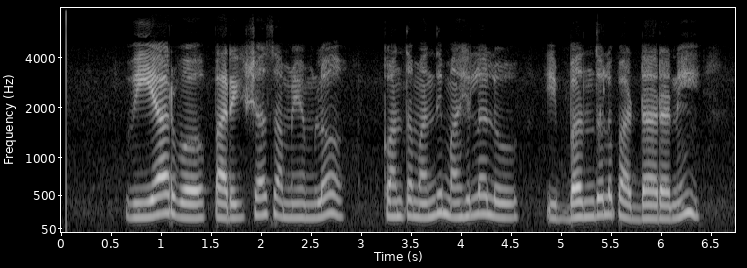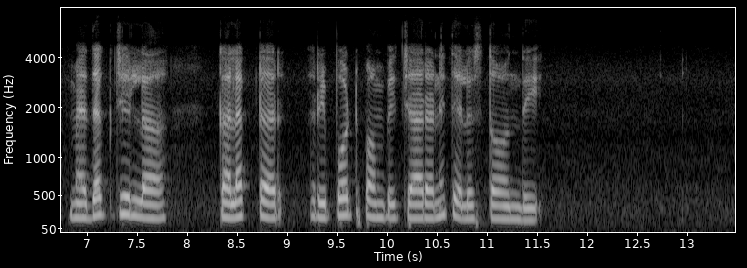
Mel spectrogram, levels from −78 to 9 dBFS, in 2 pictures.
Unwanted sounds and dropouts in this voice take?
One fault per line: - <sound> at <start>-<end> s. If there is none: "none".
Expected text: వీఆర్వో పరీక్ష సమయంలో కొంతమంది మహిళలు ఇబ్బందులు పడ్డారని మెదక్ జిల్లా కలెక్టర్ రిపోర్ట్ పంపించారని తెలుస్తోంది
none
